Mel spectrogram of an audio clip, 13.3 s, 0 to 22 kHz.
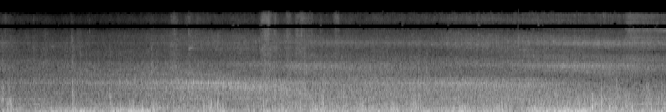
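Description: West Midlands Railway Class 170 Turbostar diesel multiple unit running past along the platform line, a steady rumble of underfloor diesel engines and wheels on rail, with a faint steady whine in the middle.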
